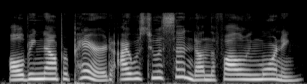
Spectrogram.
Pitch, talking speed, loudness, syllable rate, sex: 240 Hz, 235 wpm, -15 LUFS, 6.3 syllables/s, female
